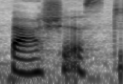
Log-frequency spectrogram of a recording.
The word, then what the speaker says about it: Bashist: We are sitting here with Ira Bashist.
